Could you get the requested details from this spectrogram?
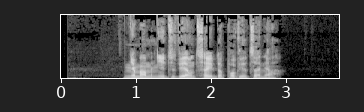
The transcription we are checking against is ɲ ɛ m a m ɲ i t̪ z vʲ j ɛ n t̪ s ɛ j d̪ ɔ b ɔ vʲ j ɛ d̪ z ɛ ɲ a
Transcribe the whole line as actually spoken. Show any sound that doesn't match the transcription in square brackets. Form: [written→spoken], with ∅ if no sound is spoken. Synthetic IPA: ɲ ɛ m a m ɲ i [t̪→d̪] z vʲ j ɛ n t̪ s ɛ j d̪ ɔ [b→p] ɔ vʲ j ɛ d̪ z ɛ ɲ a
